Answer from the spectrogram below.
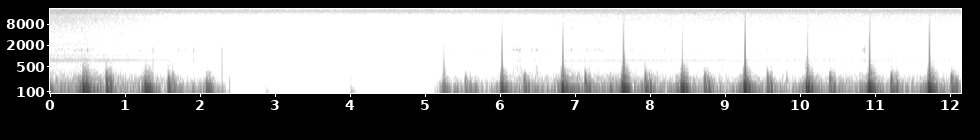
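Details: Resting heartbeat at Erb's point: steady paired low thumps at about 73 beats a minute, with a brief silent gap between pairs. Normal heart sounds.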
